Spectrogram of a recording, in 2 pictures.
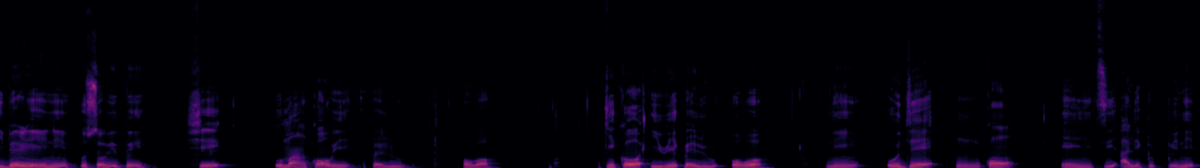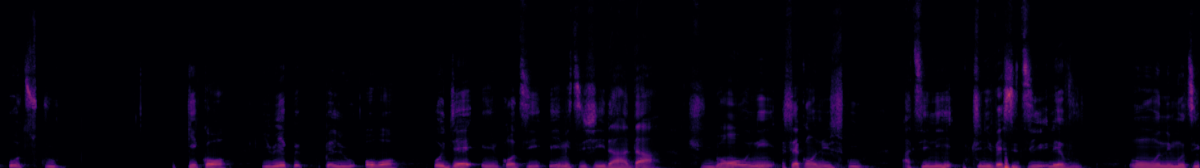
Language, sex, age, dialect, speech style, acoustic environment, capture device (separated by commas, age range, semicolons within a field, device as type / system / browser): Yoruba, male, 25-34, Nigeria - Ibadan, focused, nature, mobile / macOS / Safari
